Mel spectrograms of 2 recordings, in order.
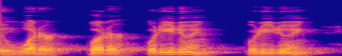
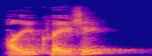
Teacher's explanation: when using are, it's usually reduced in a sentence.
